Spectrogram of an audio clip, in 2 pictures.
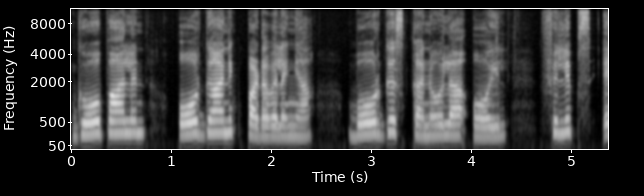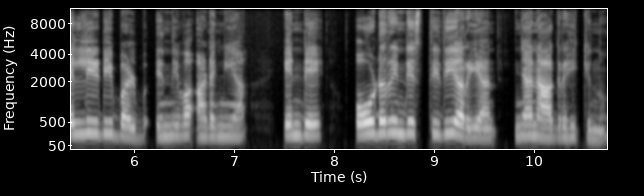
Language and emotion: Malayalam, neutral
